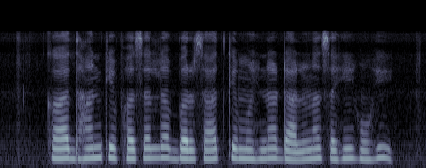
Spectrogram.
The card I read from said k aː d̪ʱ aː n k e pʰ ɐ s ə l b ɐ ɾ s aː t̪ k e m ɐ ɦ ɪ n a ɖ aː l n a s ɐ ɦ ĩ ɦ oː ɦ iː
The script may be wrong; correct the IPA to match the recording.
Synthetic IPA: k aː d̪ʱ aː n k e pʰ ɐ s ə l b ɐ ɾ s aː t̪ k e m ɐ ɦ ɪ n a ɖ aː l n a s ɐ ɦ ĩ ɦ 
